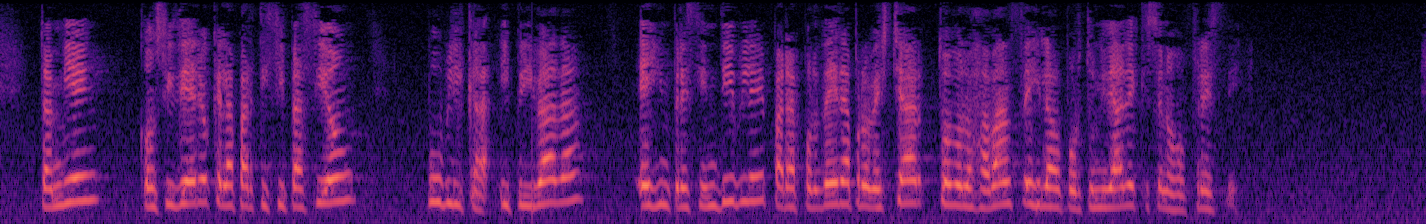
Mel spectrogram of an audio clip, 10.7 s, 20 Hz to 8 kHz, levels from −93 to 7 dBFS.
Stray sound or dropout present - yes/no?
no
